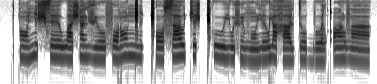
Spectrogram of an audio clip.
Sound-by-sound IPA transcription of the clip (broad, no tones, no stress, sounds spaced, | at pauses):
t ɔ̃ ɲ i ʃ s eː w a ʃ ã lʲ vʲ ʊː f ɔ ɾ ɔ̃ ʊ̯ ŋ͡ǁ i ǁ ɔ s a ʊ̯ c ɪ ʃ ǁʰ uː j u fʲ õ v õ j ɪ ʊ̯ j a h aː lʲ t ʊː b ʊː lʲ qʼ ãː ʊ̯ v ãː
